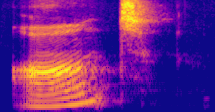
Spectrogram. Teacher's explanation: Some people on the East Coast, maybe in the South, a few other places will say aunt. Yeah, so they use the ah vowel, and it looks more like this, aunt.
